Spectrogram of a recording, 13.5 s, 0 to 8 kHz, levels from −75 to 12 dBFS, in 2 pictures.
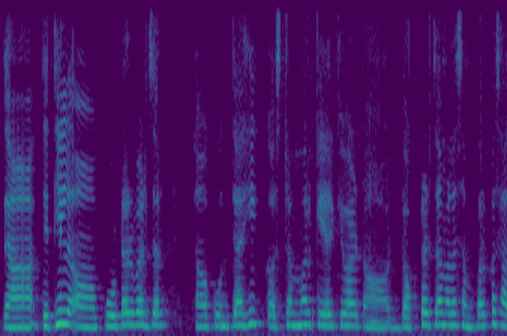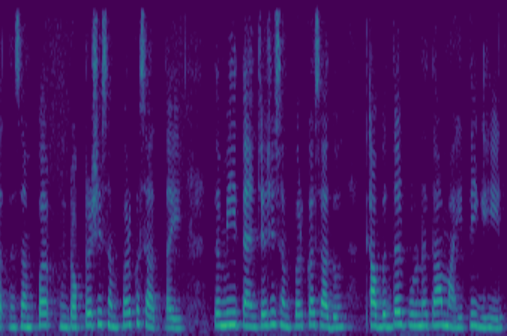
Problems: background sounds at intervals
